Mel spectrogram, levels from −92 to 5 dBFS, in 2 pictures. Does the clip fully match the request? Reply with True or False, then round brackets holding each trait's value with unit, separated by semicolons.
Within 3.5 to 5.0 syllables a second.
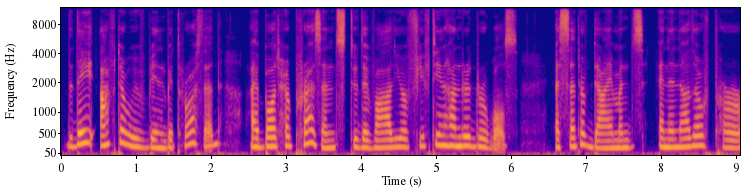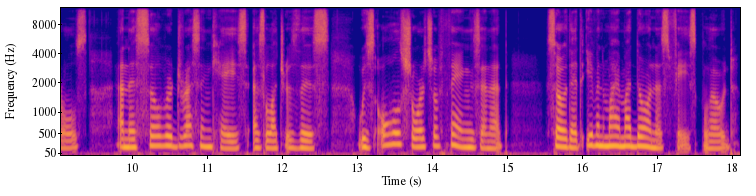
True (4.3 syllables/s)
